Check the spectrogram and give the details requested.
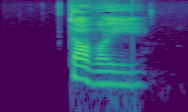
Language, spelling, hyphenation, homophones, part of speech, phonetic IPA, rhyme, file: Hungarian, tavalyi, ta‧va‧lyi, tavai, adjective, [ˈtɒvɒji], -ji, Hu-tavalyi.opus
- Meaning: of last year, last year's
